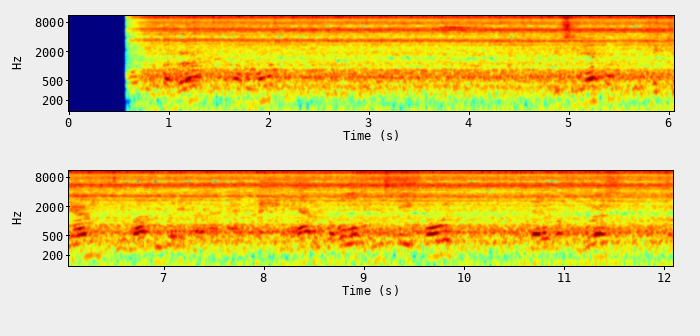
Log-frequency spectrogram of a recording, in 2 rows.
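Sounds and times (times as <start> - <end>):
microphone hiss: 0.6 - 12.0.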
